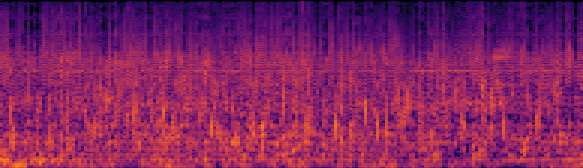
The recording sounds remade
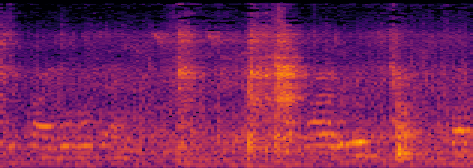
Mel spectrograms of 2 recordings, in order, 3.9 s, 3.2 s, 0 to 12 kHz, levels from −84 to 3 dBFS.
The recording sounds remade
